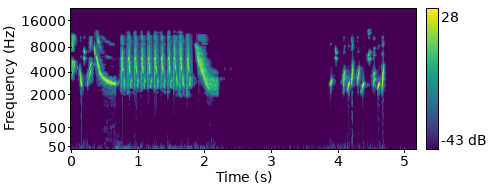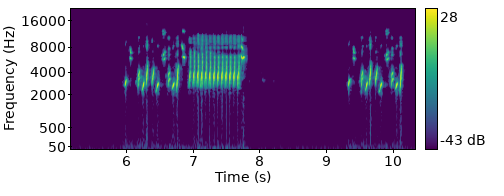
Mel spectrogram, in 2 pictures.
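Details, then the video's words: European goldfinch singing the Sarfati style over ten seconds: a falling slur, long buzzy trills and short phrases of bright twittering chirps, each phrase separated by quiet pauses. "تغريد رائع للحسون ملك الطيور المغردة تغريد السرفاتي"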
